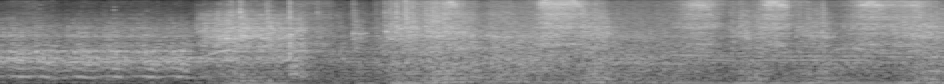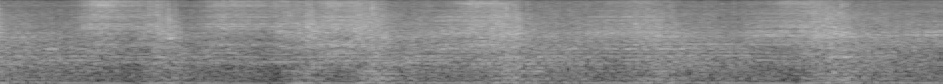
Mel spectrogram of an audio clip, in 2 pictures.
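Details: Jeep rebuild with newly mounted electric fuel pump feeding filter with return then carburetor, temporary power wiring: engine catches after short crank, settles into steady, somewhat rough run with no distinct misses or knocks.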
